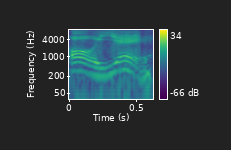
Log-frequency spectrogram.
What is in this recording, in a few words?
baby "oh yeh"; baby luigi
